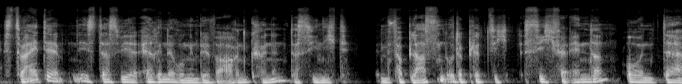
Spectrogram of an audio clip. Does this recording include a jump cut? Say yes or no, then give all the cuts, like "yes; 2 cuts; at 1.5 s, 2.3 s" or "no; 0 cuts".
yes; 1 cut; at 3.8 s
